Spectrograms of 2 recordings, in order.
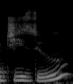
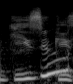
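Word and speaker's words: Gisou: nigging she's Persian oh it's gizu okay I was thinking like bizu like a kiss but okay got it yeah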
